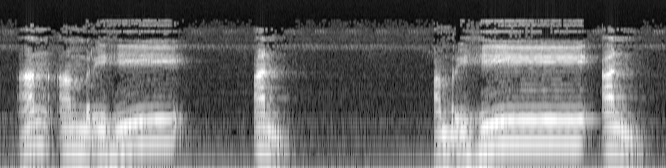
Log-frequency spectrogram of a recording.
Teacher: Mad jaiz munfasil, yang mana dia dibaca antara 4 sampai dengan 5. Jadi lebih panjang dari mad silah sughra. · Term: mad silah al-kubra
